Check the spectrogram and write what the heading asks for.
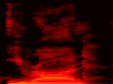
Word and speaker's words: Iran: Adam, it's pronounced Iran. It is my homeland. I will always have to correct guests when they come on. Not Iran, not Iranian, Iran.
